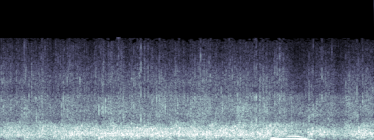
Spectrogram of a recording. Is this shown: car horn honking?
no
